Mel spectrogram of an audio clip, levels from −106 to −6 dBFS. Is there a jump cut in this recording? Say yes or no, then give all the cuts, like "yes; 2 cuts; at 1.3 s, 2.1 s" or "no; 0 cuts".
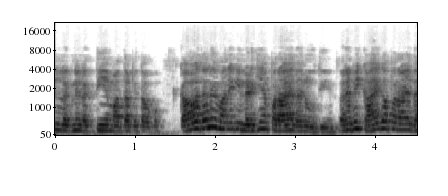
no; 0 cuts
